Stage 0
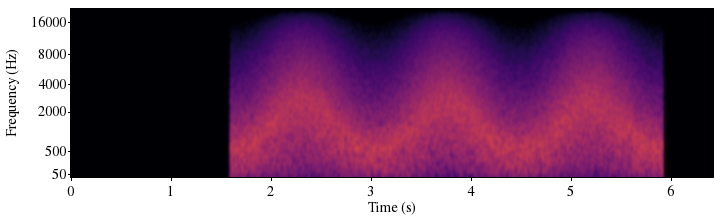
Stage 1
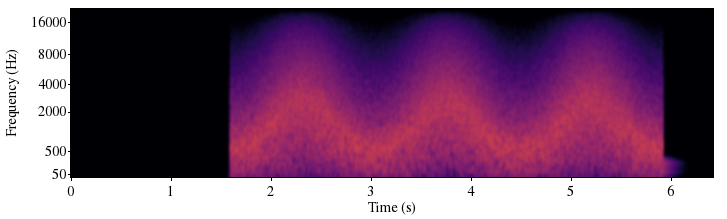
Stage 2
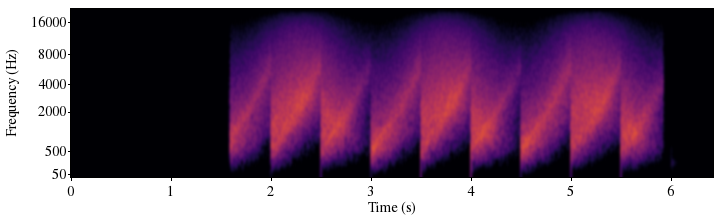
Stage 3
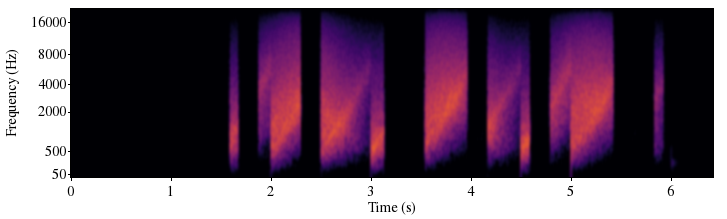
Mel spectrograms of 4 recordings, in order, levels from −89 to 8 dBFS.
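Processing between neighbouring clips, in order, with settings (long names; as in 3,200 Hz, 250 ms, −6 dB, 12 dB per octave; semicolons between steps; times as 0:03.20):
mains-hum notches 50/100/150/200/250/300 Hz
auto-filter high-pass saw up 2 Hz 550–6,300 Hz
gate pattern ".xxx..xx.xx" 72 BPM −60 dB; level +3 dB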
